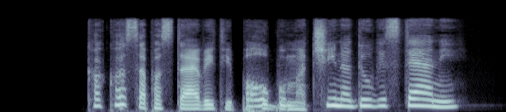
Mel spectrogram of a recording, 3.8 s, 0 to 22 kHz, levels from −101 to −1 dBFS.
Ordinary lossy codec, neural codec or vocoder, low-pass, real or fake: MP3, 96 kbps; codec, 16 kHz in and 24 kHz out, 0.4 kbps, LongCat-Audio-Codec, two codebook decoder; 10.8 kHz; fake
